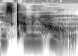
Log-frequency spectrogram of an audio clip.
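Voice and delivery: tender and kind. A woman speaks to a man too shocked to finish his sentence, gently. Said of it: "Darcy said gently".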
